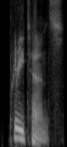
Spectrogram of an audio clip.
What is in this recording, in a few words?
"pretense", American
